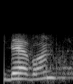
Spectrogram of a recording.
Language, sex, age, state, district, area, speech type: Maithili, female, 30-45, Bihar, Supaul, rural, conversation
